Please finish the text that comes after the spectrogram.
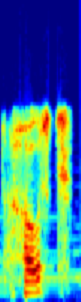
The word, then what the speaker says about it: HOAst: is uh h o a s t it's pronounced host and it began operations around 2013.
